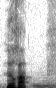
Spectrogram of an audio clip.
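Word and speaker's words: Höra: Alors, je vais vous l'épeler parce que moi, je dirais que ça s'appelle Heura. Parce que ça s'écrit H-O avec deux petits points tréma. C'est tréma, ça, avec les deux petits Ouais. points. R-A.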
